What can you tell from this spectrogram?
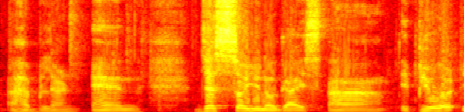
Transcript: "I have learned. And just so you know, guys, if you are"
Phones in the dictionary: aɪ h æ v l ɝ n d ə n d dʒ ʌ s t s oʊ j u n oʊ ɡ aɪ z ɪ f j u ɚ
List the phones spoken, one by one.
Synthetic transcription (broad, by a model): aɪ h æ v l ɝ n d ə n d dʒ ʌ s t s oʊ j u n oʊ ɡ aɪ s ɪ f j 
